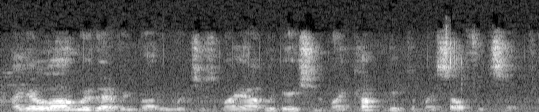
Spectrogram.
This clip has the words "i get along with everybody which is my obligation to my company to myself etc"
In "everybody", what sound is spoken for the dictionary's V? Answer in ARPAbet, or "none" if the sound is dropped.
V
